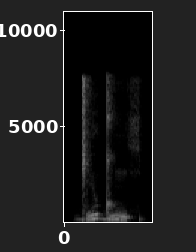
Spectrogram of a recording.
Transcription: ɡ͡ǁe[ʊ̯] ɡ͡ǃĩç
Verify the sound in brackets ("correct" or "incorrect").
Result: correct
